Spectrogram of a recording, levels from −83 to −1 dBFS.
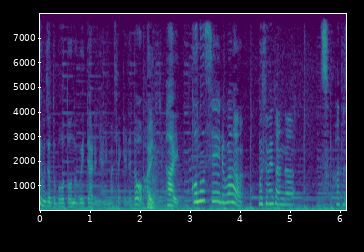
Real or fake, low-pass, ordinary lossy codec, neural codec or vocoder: real; none; none; none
